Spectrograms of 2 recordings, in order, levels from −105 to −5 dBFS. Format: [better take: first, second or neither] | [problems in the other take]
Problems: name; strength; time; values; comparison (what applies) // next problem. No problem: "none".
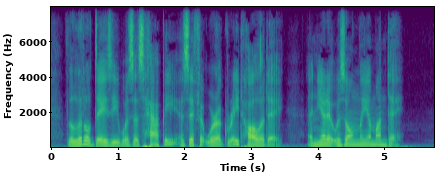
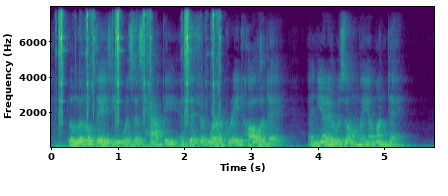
first | background sound (Keys jangling); 4 dB below the speech // room echo; dies away in 0.7 s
